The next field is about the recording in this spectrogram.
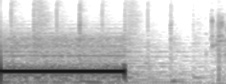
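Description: A steady telephone line tone sounds as a call is placed, holding one unbroken pitch for a little over half a second before cutting off abruptly into near silence.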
